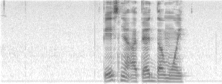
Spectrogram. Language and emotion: Russian, neutral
